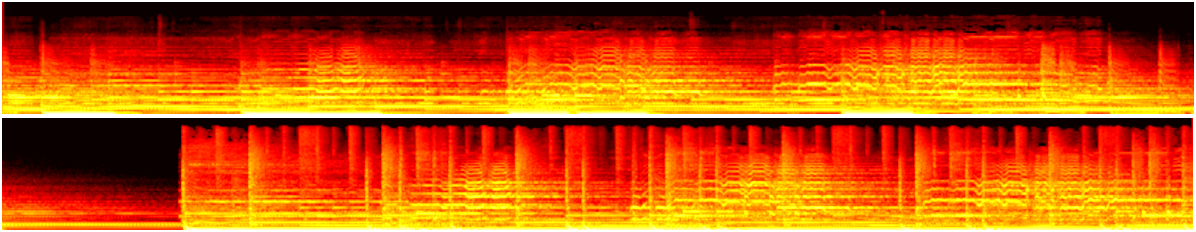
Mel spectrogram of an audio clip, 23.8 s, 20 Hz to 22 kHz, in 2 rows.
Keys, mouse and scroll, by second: 1.6 click, 3.3 click, 7.6 click, 8.1-8.8 drag, 11.8-18.1 drag, 19.8 click, 21.0-23.8 drag.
